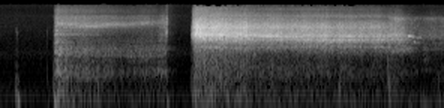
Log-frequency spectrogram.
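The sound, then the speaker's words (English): A toilet flushing, heard as a high, airy rush of water: a short burst that cuts off, then a longer, louder whoosh that gradually thins and stops. No one speaks. “Sounds like they're being flushed down the, you know...”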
